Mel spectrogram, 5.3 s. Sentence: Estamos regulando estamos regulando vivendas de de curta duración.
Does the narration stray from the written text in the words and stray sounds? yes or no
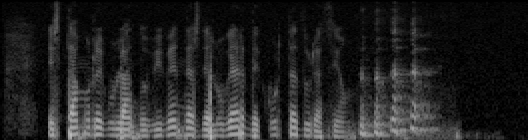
yes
